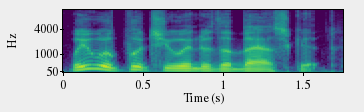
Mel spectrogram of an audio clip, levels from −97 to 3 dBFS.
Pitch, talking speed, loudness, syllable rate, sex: 120 Hz, 240 wpm, -17 LUFS, 6.0 syllables/s, male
